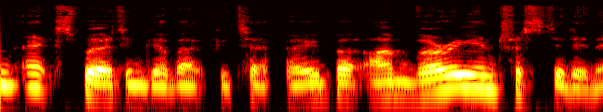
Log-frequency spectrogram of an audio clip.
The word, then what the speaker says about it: Göbekli Tepe: And the next question then is, can share any thoughts on, I don't know how to pronounce this, Göbekli Tepe? Who made it? – Oh, yeah, Göbekli Tepe.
